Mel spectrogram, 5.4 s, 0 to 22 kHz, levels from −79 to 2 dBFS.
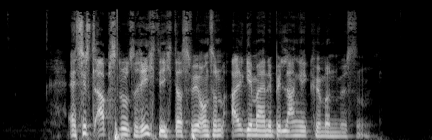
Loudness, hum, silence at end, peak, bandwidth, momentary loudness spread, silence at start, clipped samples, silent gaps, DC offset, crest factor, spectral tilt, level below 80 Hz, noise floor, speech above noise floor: -15 LUFS; none; 0.8 s; -2 dBFS; 16.5 kHz; 11 LU; 0.85 s; under 0.1%; none; under 0.1%; 16 dB; -5 dB/octave; -36 dBFS; -72 dBFS; 57 dB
